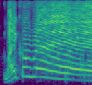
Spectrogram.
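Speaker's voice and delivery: high, slow, stretched name call; announcer-style name call. Acted. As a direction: announce him like a game show host.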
